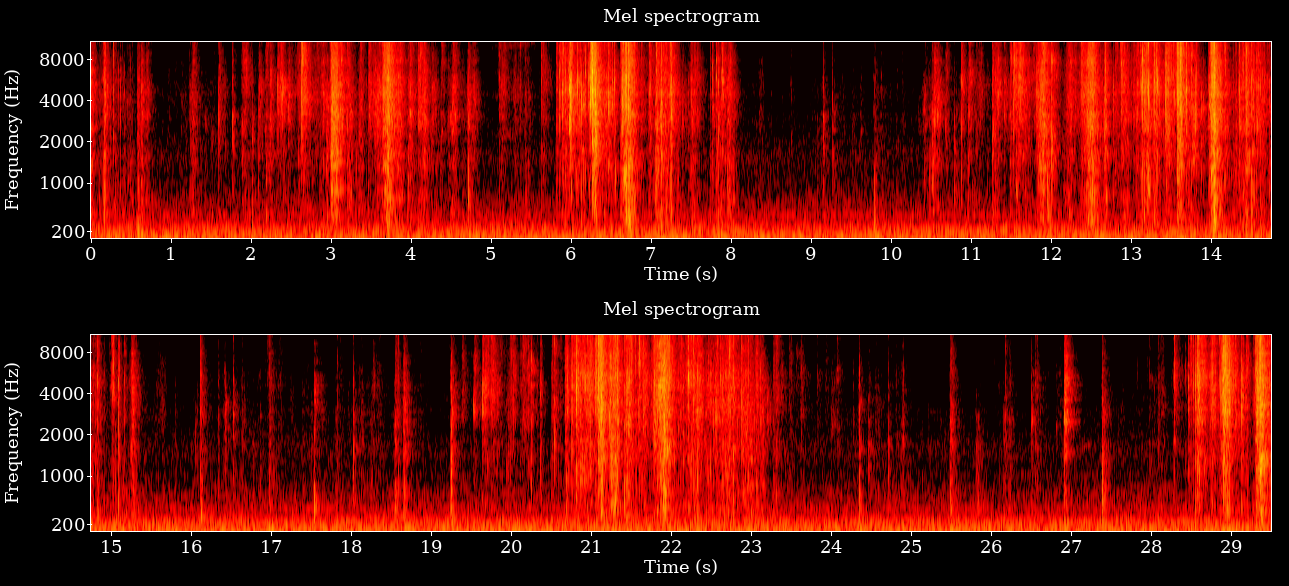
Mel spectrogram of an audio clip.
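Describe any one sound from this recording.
Trading cards shuffle and flick against each other close by.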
